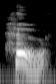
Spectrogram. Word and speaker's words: who: However, with the word who, this is pronounced as if the W didn't exist.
